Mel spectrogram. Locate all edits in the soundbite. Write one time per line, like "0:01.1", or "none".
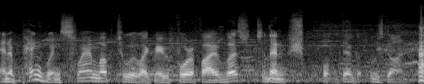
0:02.6

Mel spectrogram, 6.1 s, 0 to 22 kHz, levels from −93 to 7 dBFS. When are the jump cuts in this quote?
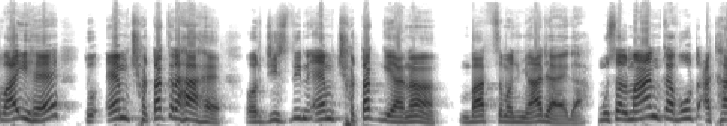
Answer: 0:04.9

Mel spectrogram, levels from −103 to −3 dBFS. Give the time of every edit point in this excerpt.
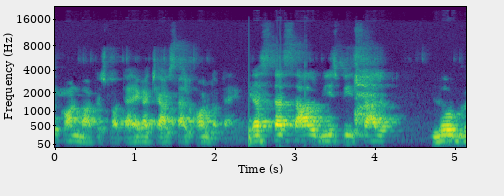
0:02.4

